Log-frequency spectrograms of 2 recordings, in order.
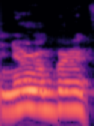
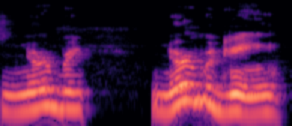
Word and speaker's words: Nürburgring: I plan to visit Nuremberg for a... it's not Nuremberg, it's Nürburgring.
